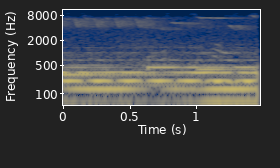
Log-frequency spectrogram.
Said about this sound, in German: und das Vogelzwitschern.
